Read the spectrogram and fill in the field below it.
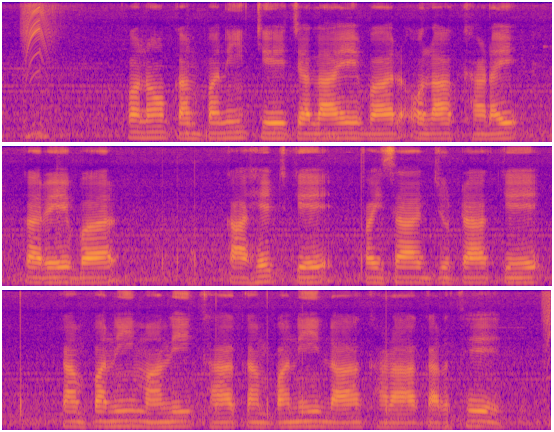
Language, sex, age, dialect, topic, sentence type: Chhattisgarhi, male, 41-45, Central, banking, statement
